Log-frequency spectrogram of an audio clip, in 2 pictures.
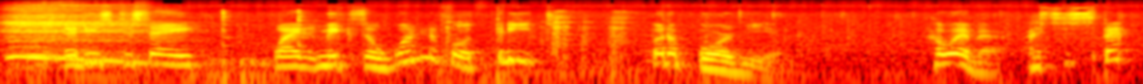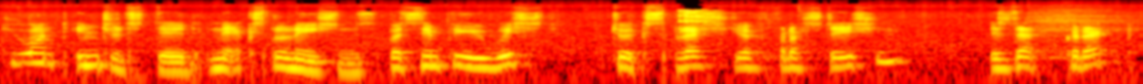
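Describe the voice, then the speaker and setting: A man playing a kindly, learned, wordy gentleman who explains things formally in an audio drama. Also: sits high, very animated, moderate pace, slight background noise, poor audio. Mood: patient, reassuring. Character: kindly, learned, verbose gentleman leading a group of children. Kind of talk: audio drama dialogue and narration.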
